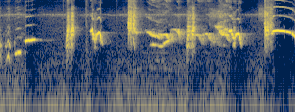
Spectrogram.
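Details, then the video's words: Oriental magpie-robin in full song, baiting another magpie-robin into agitation; clear whistled notes and wavering warbles broken by short harsh rasping bursts roughly every second, with brief quiet gaps. "cepat emosi Kacer dipancing kacer GACOR ini"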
